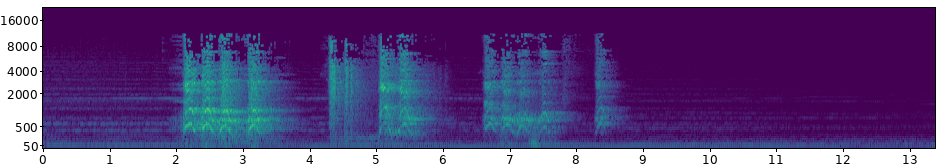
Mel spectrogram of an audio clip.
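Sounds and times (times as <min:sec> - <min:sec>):
dogs barking loudly from a house in an alley: 0:02.0 - 0:03.8, 0:05.0 - 0:05.9, 0:06.6 - 0:08.6.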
